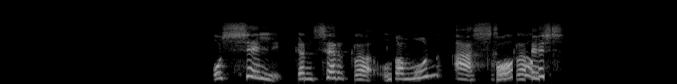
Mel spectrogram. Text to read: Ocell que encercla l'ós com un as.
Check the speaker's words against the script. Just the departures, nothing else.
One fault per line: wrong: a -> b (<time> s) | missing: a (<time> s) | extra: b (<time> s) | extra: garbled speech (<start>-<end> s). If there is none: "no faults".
missing: l'ós (3.7 s)
extra: garbled speech (4.9-5.5 s)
